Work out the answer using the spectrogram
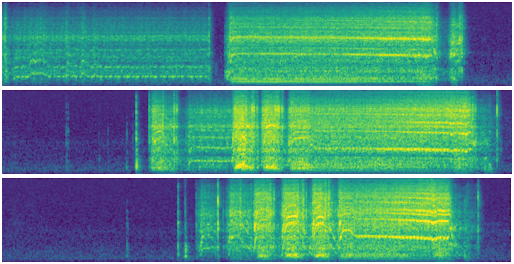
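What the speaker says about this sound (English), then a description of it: "all we're going to do is drill some holes" A power drill bores holes in a piece of spare wood during the fitting of a sliding wardrobe door kit: three separate bursts of whining motor and biting bit, a few seconds each, with quiet gaps between.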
